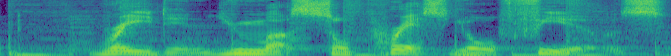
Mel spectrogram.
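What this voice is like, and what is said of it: Colonial English Southern accent. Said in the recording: “a colonial English Southern accent... Will Smith talks like this”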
